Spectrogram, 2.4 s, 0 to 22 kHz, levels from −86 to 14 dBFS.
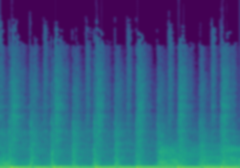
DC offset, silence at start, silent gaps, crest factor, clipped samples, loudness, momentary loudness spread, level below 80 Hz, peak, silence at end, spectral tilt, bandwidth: under 0.1%; 0 s; none; 10 dB; 0.2%; -11 LUFS; 1 LU; -18 dBFS; 0 dBFS; 0 s; -6 dB/octave; 17.5 kHz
